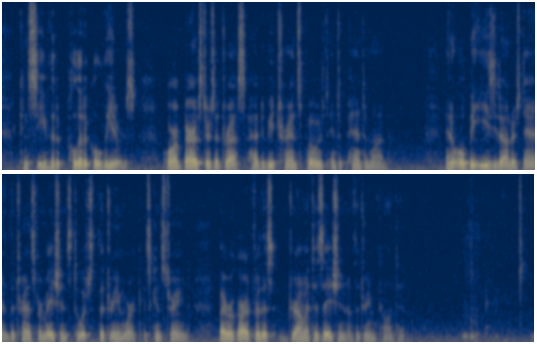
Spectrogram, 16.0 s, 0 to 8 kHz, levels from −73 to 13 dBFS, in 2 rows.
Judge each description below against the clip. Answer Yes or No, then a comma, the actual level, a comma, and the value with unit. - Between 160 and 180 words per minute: No, average, 150 wpm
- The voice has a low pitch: Yes, low, 115 Hz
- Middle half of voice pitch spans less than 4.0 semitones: Yes, average, 3.1 semitones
